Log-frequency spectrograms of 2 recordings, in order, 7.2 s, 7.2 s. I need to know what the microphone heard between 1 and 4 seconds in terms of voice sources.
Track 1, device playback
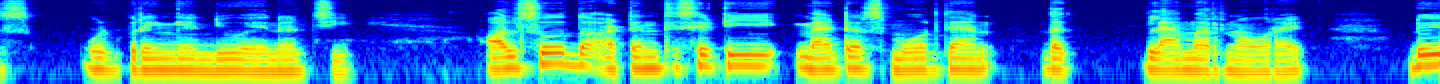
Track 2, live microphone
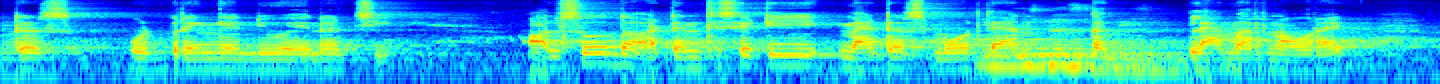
echo only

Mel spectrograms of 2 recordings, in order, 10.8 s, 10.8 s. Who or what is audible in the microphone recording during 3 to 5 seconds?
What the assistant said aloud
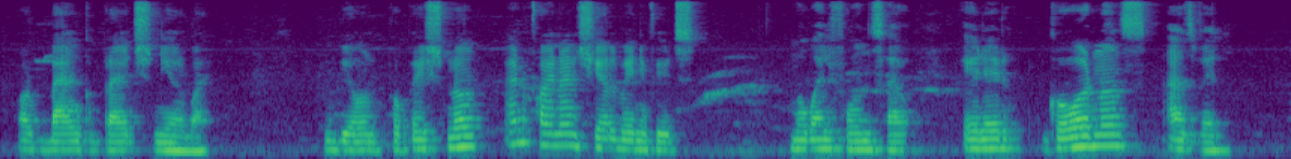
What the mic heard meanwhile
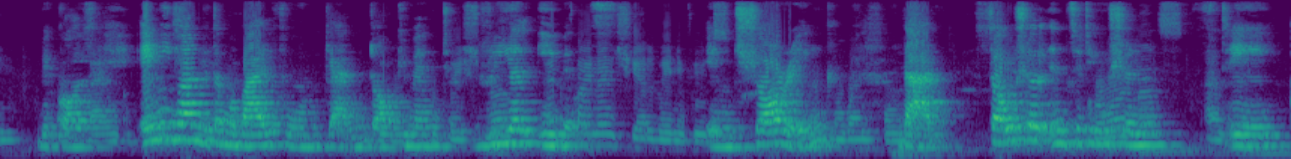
both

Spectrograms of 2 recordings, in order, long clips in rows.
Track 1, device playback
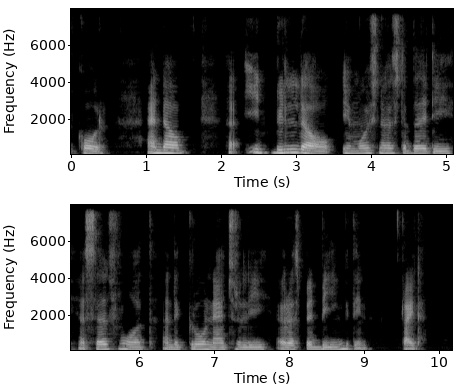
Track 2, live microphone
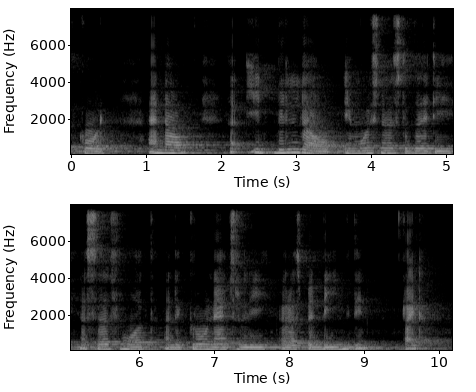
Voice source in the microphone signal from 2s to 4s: echo only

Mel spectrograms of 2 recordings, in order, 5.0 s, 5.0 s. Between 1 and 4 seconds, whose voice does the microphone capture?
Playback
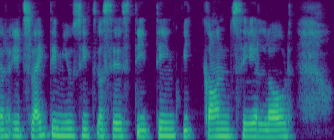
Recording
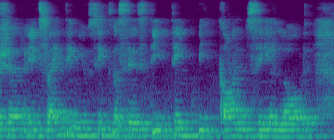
echo only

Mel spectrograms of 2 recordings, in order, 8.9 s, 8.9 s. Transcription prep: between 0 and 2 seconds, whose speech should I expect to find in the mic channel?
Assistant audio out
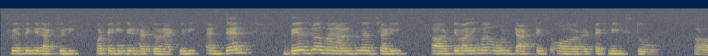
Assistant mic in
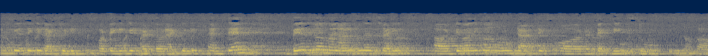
both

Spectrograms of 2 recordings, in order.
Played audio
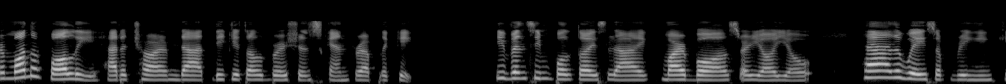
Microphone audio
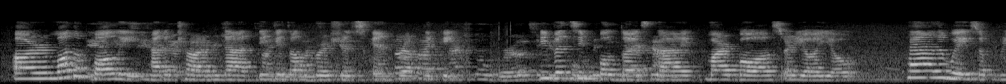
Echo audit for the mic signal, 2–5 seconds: both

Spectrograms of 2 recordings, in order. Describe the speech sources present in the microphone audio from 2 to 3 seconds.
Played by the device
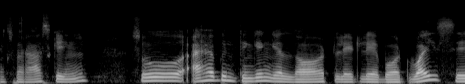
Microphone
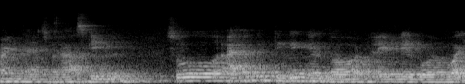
echo only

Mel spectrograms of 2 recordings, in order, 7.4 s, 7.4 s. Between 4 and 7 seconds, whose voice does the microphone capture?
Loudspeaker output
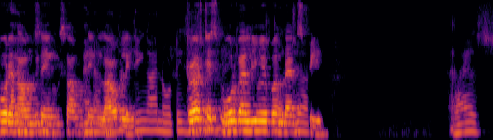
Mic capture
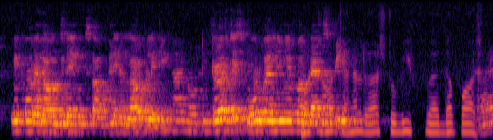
both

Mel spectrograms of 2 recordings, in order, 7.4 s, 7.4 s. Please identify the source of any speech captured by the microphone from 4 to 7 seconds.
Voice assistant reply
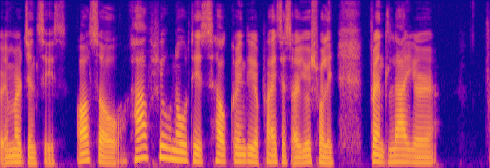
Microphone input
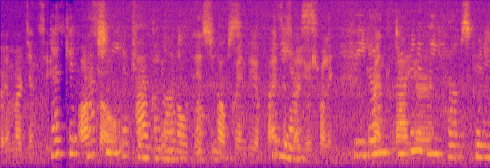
both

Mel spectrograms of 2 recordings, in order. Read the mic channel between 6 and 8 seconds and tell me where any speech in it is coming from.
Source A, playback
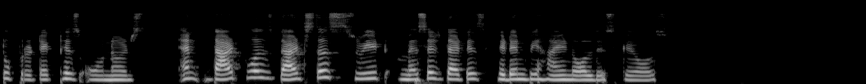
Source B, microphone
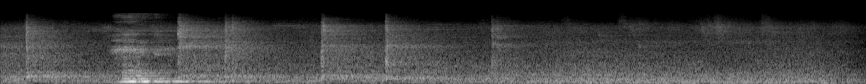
neither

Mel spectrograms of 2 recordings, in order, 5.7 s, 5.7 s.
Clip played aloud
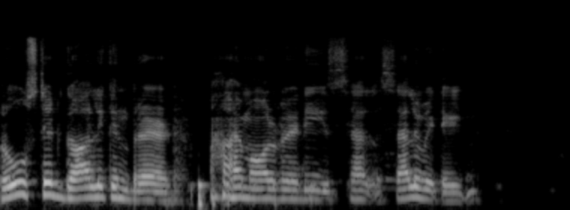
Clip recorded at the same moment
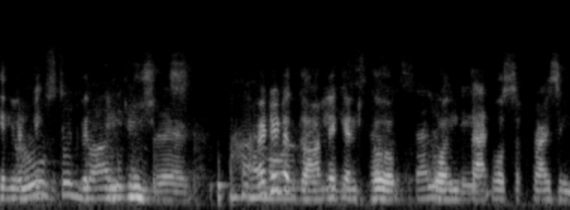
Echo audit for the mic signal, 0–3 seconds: both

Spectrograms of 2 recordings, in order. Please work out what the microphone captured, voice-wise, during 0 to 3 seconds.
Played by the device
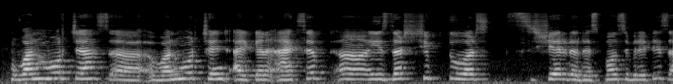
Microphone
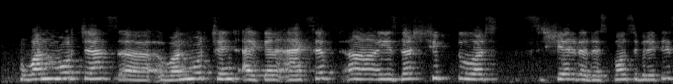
echo only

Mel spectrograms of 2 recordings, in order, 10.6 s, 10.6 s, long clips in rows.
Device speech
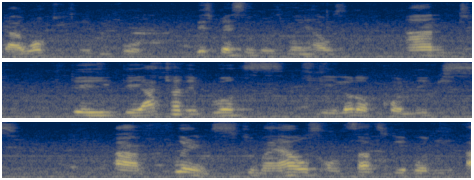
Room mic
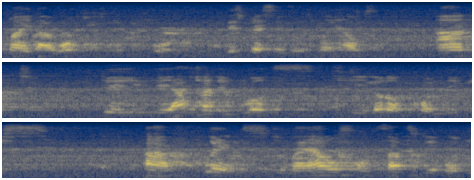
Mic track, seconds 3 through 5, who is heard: echo only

